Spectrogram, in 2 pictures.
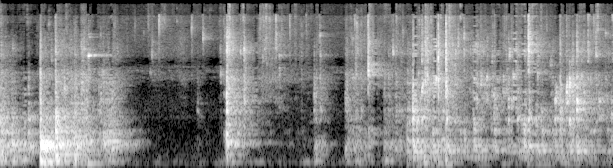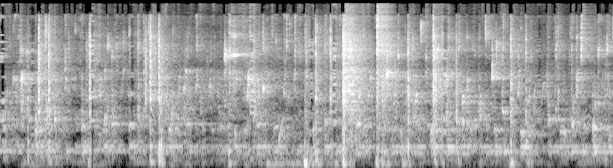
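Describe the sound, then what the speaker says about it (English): Water pouring from a disconnected bidet sprayer supply line under a sink, a close splashing gush with clattering handling noises, briefly interrupted before running on continuously. "I still have water coming out,"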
